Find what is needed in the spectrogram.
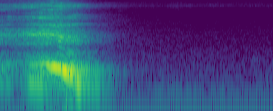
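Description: A person clears their throat once: a single short rasp, under a second long, dropping in pitch.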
